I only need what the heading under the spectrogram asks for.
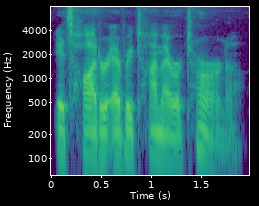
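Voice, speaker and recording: Stern commanding God, a man reading the part, lowish voice, dry close sound. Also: a little fast, no room sound, natural voice.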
